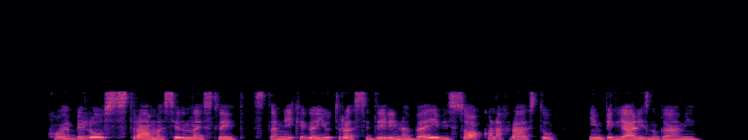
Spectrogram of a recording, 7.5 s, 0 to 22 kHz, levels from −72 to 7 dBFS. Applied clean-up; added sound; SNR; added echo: none; none; none; none.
